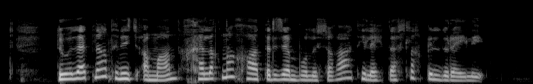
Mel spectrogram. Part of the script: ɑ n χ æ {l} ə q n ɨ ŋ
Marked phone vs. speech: correct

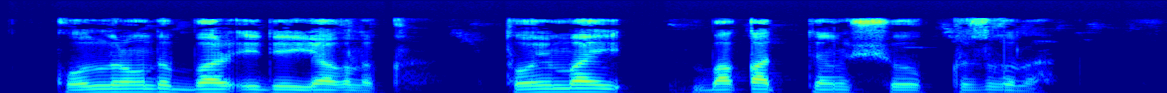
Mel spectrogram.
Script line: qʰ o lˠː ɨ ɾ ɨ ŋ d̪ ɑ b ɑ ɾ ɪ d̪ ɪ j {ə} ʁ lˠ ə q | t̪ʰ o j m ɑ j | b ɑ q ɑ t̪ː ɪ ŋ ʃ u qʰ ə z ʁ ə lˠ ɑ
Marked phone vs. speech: incorrect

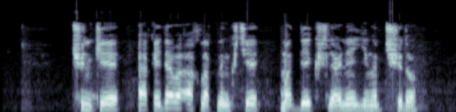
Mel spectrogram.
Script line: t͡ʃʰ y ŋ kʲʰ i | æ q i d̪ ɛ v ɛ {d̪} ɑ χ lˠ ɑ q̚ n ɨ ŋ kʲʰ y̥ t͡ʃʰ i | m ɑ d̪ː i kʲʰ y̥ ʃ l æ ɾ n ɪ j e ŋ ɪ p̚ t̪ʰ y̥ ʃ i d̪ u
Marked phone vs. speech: incorrect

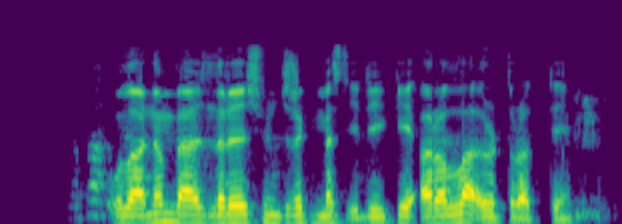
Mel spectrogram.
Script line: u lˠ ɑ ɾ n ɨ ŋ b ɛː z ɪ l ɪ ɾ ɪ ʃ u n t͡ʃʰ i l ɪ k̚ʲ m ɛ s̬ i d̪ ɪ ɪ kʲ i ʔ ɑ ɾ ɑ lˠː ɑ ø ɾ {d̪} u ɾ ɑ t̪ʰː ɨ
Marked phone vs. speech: incorrect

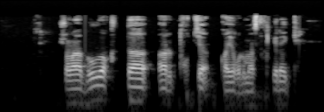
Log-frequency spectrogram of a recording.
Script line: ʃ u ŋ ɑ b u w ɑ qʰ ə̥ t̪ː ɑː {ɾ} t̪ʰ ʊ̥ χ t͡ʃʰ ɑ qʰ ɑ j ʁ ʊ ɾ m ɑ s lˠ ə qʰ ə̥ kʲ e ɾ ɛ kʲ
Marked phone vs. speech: correct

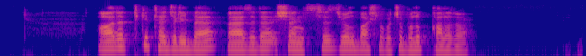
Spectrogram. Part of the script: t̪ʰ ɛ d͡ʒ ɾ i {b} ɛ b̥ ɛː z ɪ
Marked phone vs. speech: correct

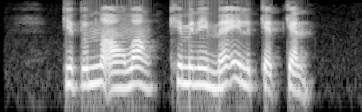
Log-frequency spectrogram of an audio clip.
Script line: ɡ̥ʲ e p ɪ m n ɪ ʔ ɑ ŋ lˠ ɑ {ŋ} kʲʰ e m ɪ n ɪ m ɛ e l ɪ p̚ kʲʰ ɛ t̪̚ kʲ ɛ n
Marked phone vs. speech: correct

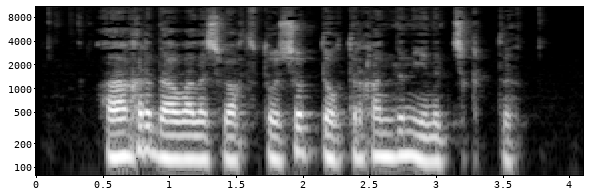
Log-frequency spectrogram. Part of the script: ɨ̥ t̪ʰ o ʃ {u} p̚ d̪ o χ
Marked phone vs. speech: correct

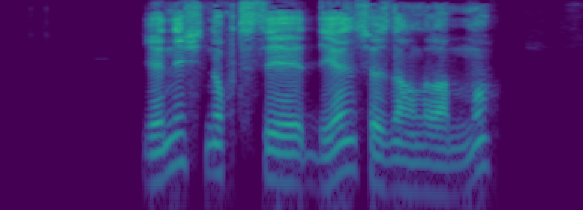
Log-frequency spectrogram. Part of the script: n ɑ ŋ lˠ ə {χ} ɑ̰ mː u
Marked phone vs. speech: incorrect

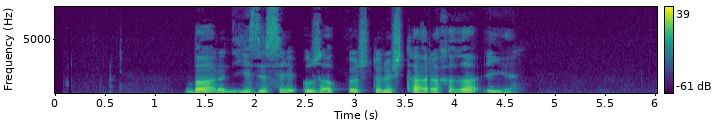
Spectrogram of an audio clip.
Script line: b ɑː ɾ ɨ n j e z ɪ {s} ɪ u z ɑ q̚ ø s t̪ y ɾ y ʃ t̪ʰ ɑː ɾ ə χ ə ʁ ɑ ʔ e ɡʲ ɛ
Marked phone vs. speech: correct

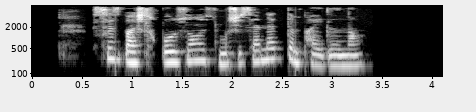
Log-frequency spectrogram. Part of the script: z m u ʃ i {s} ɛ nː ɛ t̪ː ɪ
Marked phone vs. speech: correct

